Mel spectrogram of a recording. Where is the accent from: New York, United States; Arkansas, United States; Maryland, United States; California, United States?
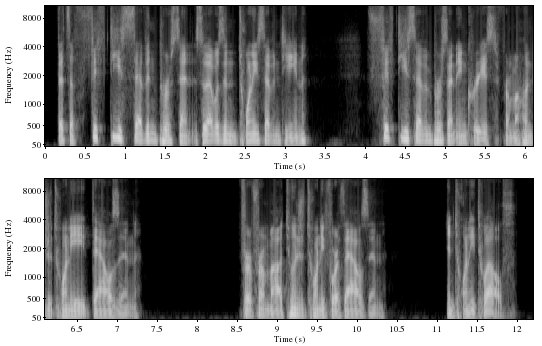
Maryland, United States; Baltimore; growing up in Ba-, the Baltimore area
